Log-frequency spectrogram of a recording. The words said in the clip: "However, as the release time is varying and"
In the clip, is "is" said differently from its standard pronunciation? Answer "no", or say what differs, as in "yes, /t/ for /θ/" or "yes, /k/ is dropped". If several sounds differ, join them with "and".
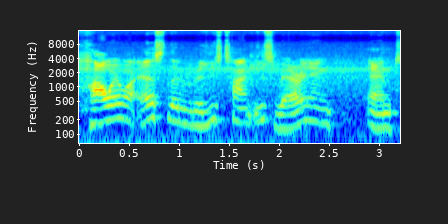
yes, /s/ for /z/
